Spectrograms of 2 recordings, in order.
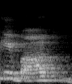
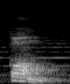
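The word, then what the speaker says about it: comb: के बाद भी आए एम के बाद अगर बी आता है तो उसको हम साइलेंट रहने देते हैं उसको हम कभी भी प्रोनाउंस नहीं करते जैसे कॉम नोट कोंबो इसको बोलते हैं कॉम है ना लैंड क्या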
